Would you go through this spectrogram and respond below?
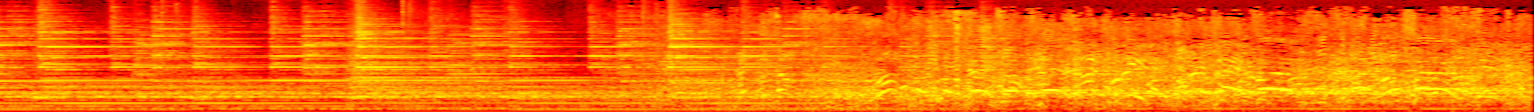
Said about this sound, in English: The bells are incredibly loud, though that helps somewhat with the jet lag. And frankly, the sound of bells is preferable to some other sounds for which the sepulcher has become known.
